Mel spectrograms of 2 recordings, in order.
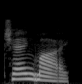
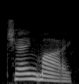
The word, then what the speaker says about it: Chiang Mai: I'm going to say it's Chiang Mai. What do you say, trusty translator? Chiang Mai. What is it again? Chiang Mai.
